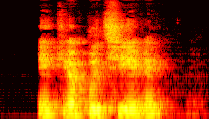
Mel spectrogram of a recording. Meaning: second-person plural simple future of écrapoutir
- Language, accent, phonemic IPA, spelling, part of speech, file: French, Canada, /e.kʁa.pu.ti.ʁe/, écrapoutirez, verb, LL-Q150 (fra)-écrapoutirez.wav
